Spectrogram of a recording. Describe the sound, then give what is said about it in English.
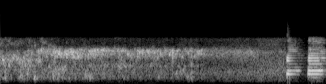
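Heavy vehicle rumble fills the scene, then a bus evacuating people from a besieged old quarter gives two short, loud horn blasts at the end as it passes into a receiving center next to the front line, one brief toot followed by a slightly longer honk. “Excuse me, bus is passing through.”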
